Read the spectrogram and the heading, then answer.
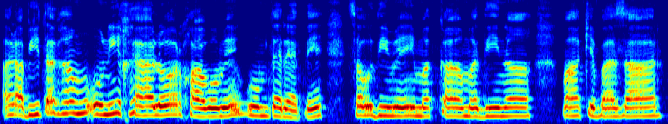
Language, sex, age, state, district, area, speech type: Urdu, female, 30-45, Delhi, Central Delhi, urban, spontaneous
